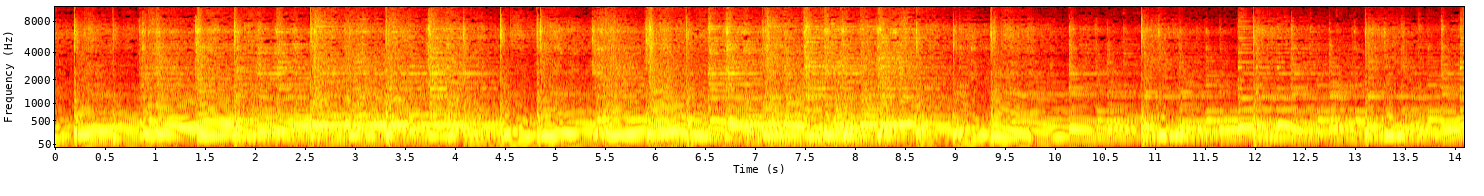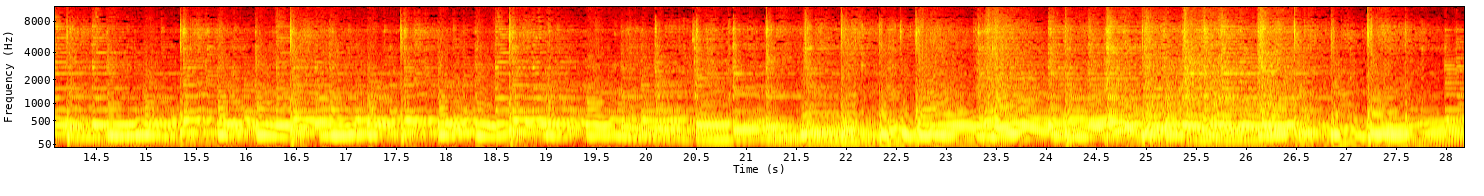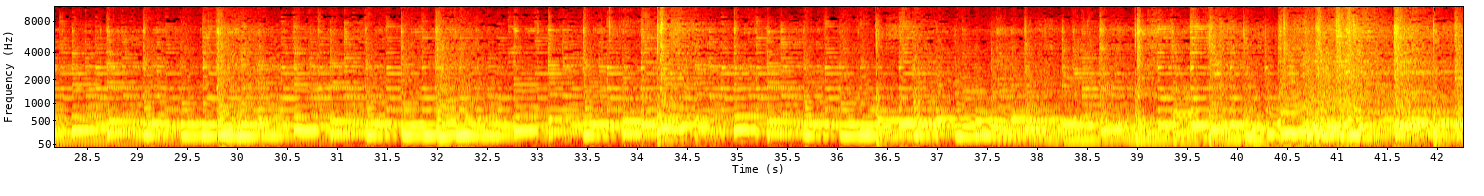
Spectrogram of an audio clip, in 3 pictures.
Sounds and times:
Guitar: 0.0s - 42.2s
Music of Latin America: 0.0s - 42.2s.

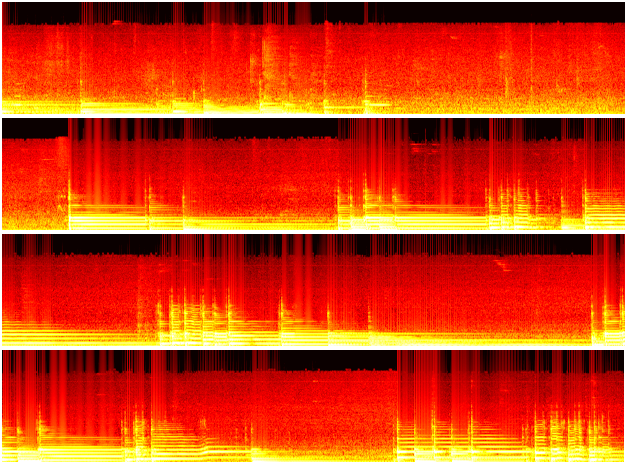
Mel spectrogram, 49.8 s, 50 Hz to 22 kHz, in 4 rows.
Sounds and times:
Music: 0.0s - 8.0s, 13.6s - 44.2s, 45.1s - 49.8s.

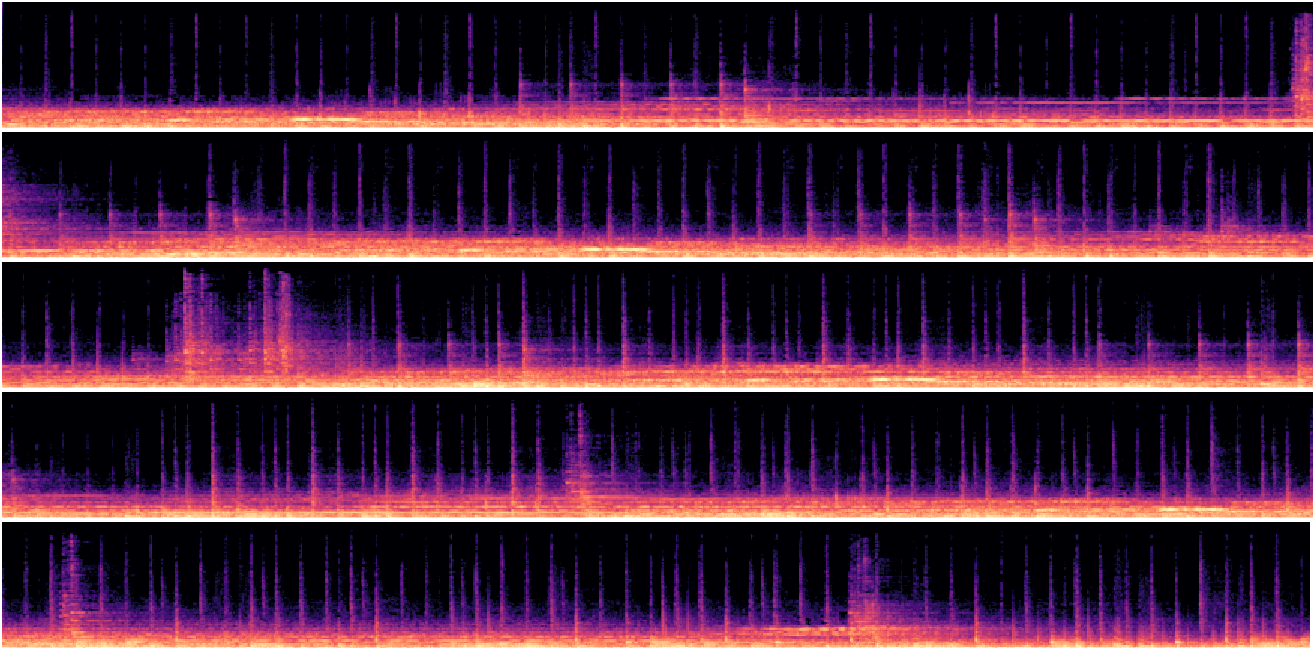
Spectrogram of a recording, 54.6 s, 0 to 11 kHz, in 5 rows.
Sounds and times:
Soundtrack music: 0.0s - 54.6s.

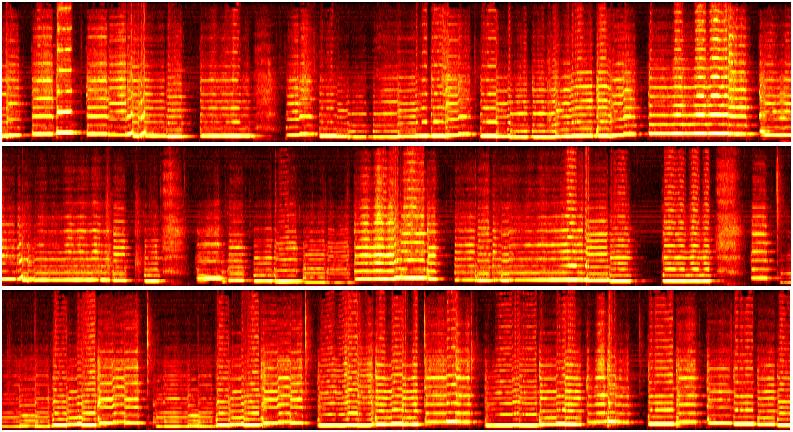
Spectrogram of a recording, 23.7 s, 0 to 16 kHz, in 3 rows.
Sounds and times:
Flute: 0.0s - 23.6s.

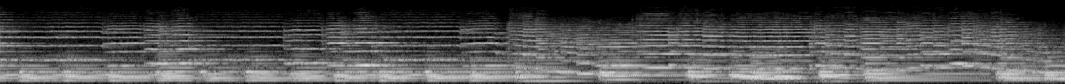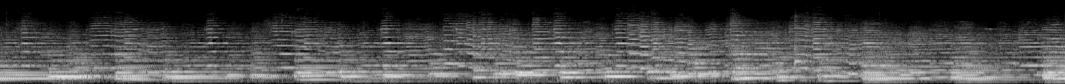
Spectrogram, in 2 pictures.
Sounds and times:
Violin, fiddle: 0.0s - 21.3s.

